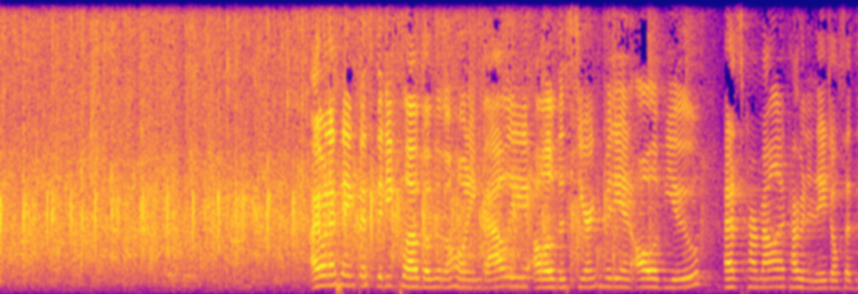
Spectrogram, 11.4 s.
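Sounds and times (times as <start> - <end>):
audience applause: 0.0 - 8.4
speech: 4.2 - 11.4.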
